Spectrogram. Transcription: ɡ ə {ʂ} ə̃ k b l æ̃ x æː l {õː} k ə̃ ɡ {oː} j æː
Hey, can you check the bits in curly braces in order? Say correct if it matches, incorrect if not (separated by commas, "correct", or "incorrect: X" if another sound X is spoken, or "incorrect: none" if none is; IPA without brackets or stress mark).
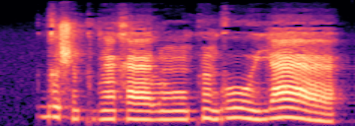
incorrect: ʃ, correct, correct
